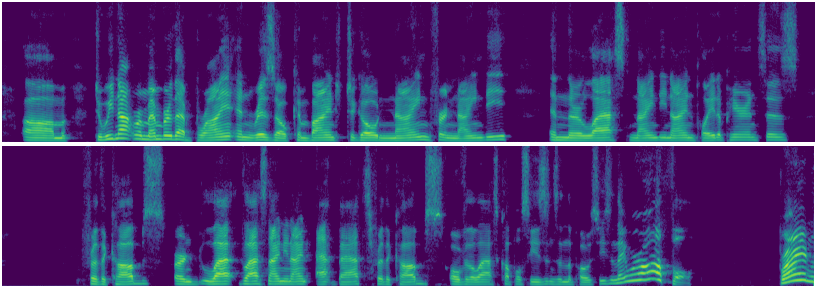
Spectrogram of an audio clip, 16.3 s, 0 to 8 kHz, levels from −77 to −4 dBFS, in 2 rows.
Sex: male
